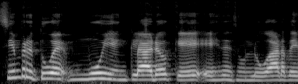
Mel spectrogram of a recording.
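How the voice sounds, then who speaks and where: In a very clean recording with a silent background, a woman speaks at a moderate pace in a plain, everyday voice of medium pitch. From Argentina, Misiones province. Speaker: podcaster. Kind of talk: personal reflective monologue.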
